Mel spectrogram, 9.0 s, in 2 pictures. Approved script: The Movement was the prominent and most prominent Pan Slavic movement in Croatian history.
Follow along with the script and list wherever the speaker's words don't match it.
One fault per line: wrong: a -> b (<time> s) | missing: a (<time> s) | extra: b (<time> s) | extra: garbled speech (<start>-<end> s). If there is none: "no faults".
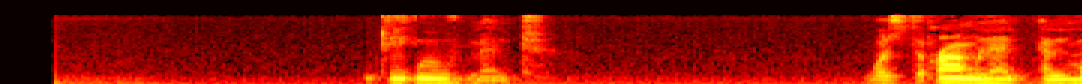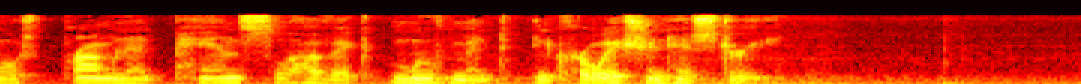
no faults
